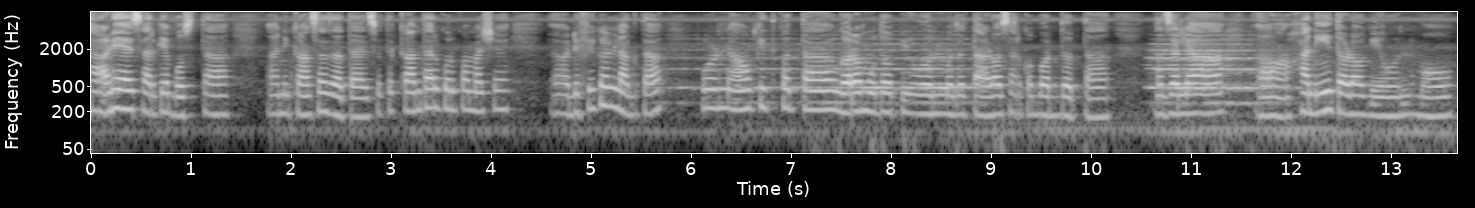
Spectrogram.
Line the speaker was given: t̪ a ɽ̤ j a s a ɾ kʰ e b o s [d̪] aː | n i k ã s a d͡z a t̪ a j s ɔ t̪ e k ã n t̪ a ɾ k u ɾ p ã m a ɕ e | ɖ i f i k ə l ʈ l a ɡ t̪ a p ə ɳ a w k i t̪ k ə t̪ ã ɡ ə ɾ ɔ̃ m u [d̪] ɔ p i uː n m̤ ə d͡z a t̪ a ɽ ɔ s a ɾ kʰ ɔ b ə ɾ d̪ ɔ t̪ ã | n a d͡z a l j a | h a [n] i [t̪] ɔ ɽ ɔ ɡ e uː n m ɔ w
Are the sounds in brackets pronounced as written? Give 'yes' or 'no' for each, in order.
no, yes, yes, yes

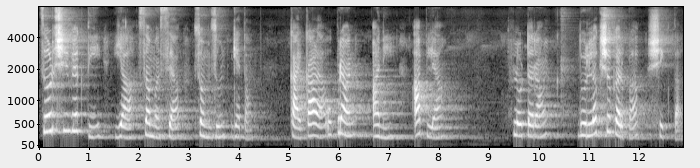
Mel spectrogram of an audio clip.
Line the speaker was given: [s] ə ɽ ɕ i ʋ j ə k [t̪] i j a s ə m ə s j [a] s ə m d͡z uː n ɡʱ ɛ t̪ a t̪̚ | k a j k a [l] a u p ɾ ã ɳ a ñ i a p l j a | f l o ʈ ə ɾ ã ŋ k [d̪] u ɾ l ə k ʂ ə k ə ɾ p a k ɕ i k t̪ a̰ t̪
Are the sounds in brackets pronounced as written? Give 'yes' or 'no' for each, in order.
no, yes, yes, no, yes

